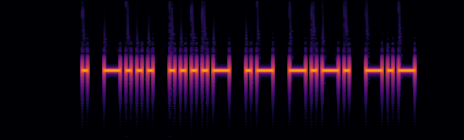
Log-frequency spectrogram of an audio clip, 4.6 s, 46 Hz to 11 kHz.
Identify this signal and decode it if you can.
Morse code, heard as a keyed tone, about 22 wpm, 700 Hz. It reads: EB4ACK
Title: DXCC-100 Call Signs - 6 Characters - 22wpm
